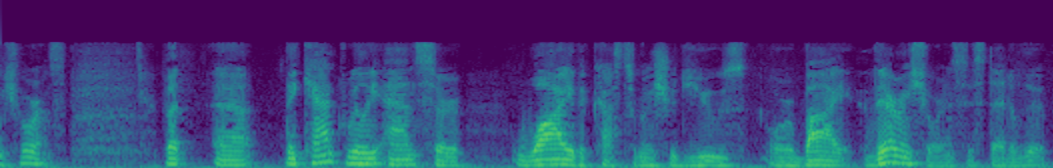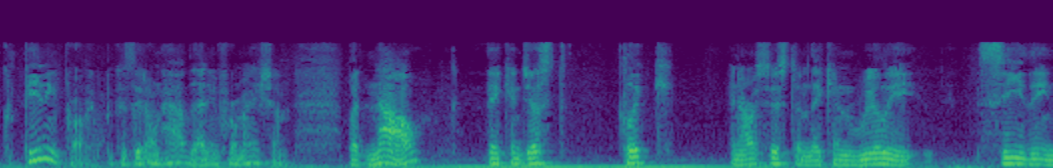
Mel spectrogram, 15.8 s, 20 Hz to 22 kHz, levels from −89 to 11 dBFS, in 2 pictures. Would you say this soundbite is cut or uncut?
uncut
